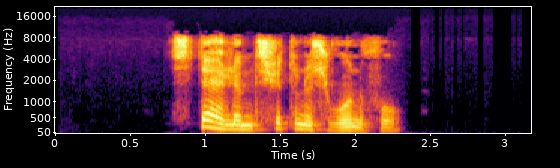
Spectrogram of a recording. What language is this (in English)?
Kabyle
